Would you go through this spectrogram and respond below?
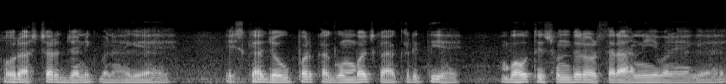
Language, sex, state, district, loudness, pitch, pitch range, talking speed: Hindi, male, Punjab, Pathankot, -18 LUFS, 105 Hz, 105-115 Hz, 175 wpm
